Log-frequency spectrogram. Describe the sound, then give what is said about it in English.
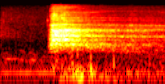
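One deep breath taken during a pause at a Christmas Eve church service. It starts abruptly as a loud, airy rush, then continues as a steady breathy hiss that slowly eases off, with no talking. “Take a deep breath.”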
